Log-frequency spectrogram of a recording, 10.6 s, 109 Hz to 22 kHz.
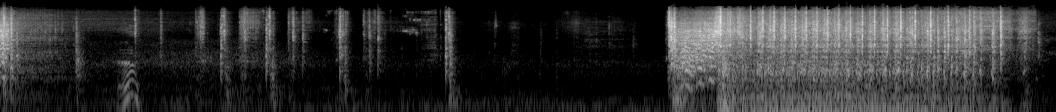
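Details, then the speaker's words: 1971 Chevelle wagon cold start at 47F after sitting 3-4 weeks, gas pumped on the carb: brief crank, loud rough catch, settles toward lumpy idle; it smokes, unattached passenger valve cover leaking oil. "There she is. We're back in the shop. Yep, it smokes."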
